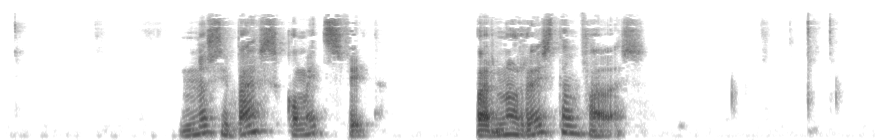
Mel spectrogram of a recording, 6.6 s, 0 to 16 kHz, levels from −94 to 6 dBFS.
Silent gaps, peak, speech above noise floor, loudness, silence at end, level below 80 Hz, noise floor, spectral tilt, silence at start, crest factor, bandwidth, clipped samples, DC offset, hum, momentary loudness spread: none; -8 dBFS; over 63 dB; -28 LUFS; 1.75 s; -76 dBFS; under -90 dBFS; -4 dB/octave; 1.35 s; 22 dB; 11.5 kHz; under 0.1%; under 0.1%; none; 14 LU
